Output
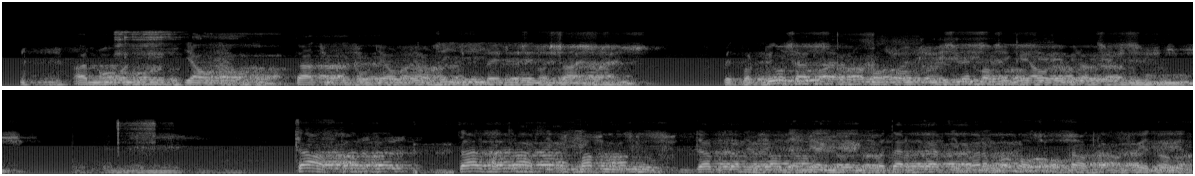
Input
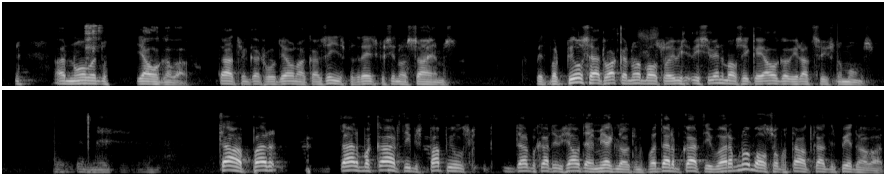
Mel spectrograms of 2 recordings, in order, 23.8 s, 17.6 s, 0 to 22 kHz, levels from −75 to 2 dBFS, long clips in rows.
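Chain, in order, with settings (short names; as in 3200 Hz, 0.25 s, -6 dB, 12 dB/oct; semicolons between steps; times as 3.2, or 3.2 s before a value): echo 0.139 s -19.5 dB; speed mistake 45 rpm record played at 33 rpm; non-linear reverb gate 0.38 s rising, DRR -2 dB; compressor 4:1, threshold -23 dBFS, peak gain reduction 11.5 dB; buzz 60 Hz, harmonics 23, -47 dBFS -3 dB/oct; gain -1.5 dB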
